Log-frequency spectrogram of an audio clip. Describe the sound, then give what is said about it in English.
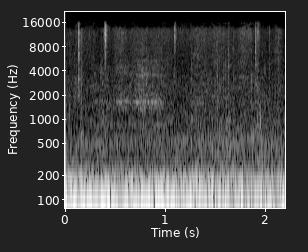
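A royal blue 1970s Corvette Stingray's deep engine rumble fills the moment, loud and steady throughout with no talking, a low throaty drone that holds constant rather than swelling and fading. “And oh, hey, there's that Corvette I've always been looking for.”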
